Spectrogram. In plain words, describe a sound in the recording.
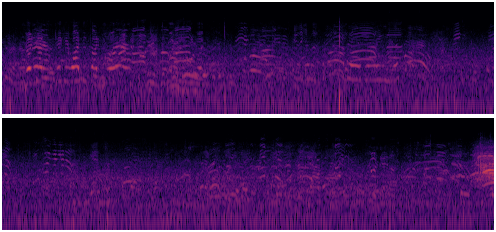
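Young girls and adult spectators shout and call out across an open field.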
